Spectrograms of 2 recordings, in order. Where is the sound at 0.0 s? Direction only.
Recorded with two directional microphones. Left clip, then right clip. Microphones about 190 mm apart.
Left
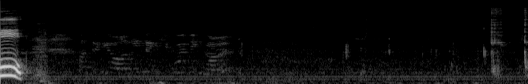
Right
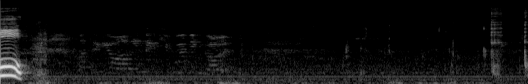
Centre (ahead or behind).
